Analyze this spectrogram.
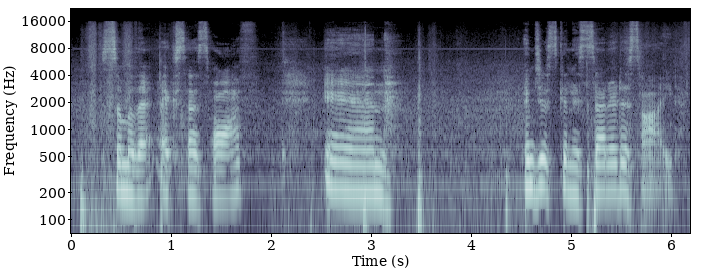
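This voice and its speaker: A woman speaking at a very slow pace, her intonation fairly even, over noticeable background noise. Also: long, frequent pauses, very even loudness. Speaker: craft video maker. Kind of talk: tutorial. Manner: casual, chatty.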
